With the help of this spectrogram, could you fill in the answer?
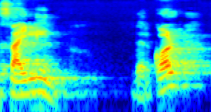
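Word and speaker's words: xylene: but actually में इनको बोला जाता है जाली कल साइलेंट बहुत ही इंपॉर्टेंट बहुत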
